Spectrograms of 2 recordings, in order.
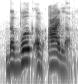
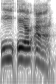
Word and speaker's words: Eli: here that was kind of the book of Isla, Elia. Right? Am I saying it right, Diane? Eli.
